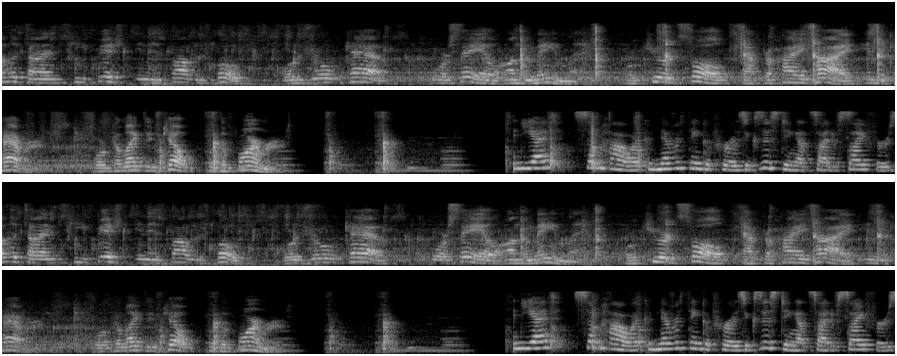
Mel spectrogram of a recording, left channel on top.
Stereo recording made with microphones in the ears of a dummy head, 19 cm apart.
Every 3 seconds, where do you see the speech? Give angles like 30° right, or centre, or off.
60° right, 50° right, centre, 40° left, 20° right, 40° right.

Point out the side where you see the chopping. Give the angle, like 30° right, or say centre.
30° left.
